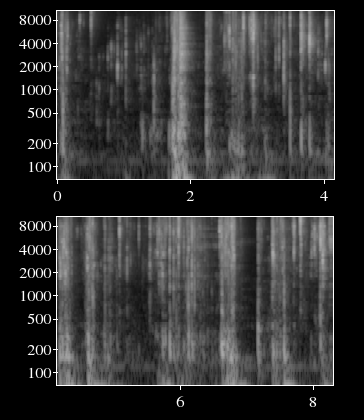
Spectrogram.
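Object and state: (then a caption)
Grey glue slime. Fingertips with painted nails press, poke and squish a large, soft, glossy grey glue slime with darker flecks, made from recycled slime, on a wood-grain table. Wet, irregular air-pocket pops and crackles come through with deep low-end squelches, some brighter snaps, and short pauses between presses.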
